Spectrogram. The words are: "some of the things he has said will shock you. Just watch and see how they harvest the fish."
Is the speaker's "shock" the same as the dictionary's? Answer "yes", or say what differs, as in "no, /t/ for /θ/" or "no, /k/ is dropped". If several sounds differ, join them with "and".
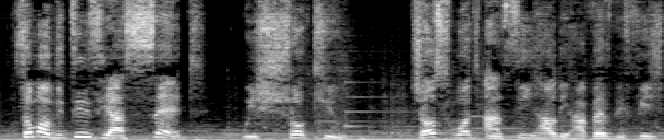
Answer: yes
